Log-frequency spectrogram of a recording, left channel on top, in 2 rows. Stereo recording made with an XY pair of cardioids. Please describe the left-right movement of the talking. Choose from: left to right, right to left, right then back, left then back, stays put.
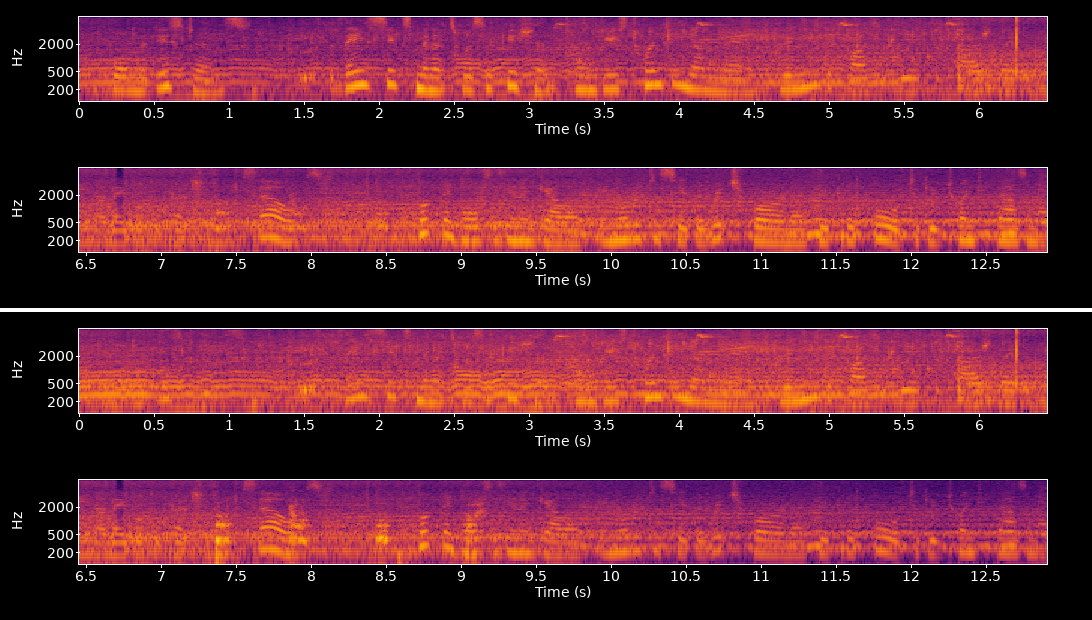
right then back.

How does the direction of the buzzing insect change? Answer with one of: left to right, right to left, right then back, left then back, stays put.
right to left.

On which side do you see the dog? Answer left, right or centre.
right.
